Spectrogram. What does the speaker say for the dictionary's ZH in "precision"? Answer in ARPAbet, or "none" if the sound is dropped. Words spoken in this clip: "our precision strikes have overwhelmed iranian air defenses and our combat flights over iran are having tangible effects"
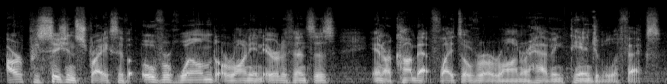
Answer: ZH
